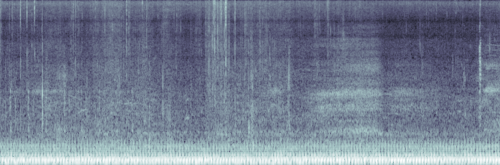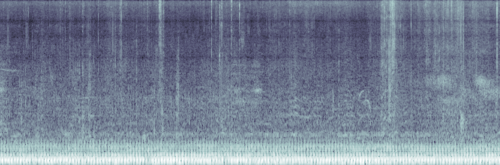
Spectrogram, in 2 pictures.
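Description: Komodo dragons feeding on a goat carcass: scattered faint crunching and tearing clicks as they bite and pull at the meat and bone, over a steady low hum.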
